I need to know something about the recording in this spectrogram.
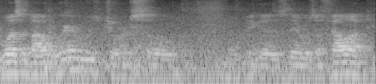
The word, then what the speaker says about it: Soule: George Soule, a big, or Sewell, I'm corrected many times, the correct pronunciation is Sewell.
